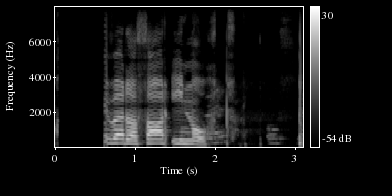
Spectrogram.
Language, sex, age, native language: Icelandic, male, 9, Icelandic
